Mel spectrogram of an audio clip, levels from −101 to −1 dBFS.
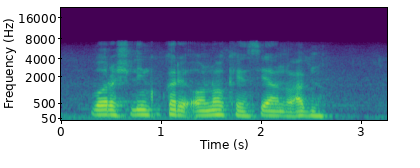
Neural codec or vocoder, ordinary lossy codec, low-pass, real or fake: none; none; 7.2 kHz; real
